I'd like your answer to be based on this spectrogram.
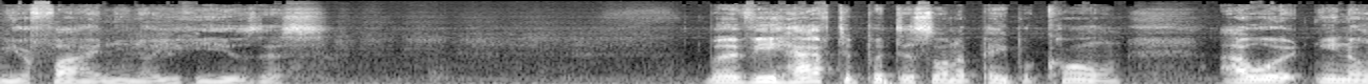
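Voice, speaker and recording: A man's voice: mid-range voice, slight background noise. A man giving a casual hands-on how-to demonstration, rambling and repeating himself with frequent asides. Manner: rambling, repetitive, with frequent "you know" asides. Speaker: video host demonstrating a product.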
